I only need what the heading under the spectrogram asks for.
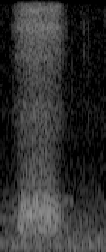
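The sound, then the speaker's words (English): A deep breath drawn in through the nose: one soft, airy sniff-like inhalation of about half a second, with no voices around it. “Take a deep breath, y'all. Let's take it.”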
